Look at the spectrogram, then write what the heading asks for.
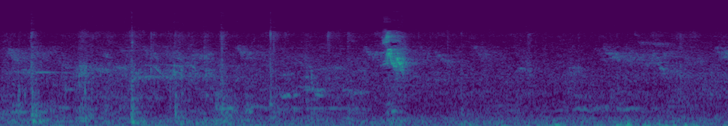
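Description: Near-silent yard with faint scattered chicken sounds and one short, high, falling bird chirp about two and a half seconds in.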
